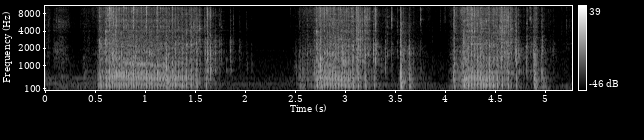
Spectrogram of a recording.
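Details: Echo two-stroke blower, four-month-old aftermarket carburetor, low-speed screw turned out a quarter turn: surges in three short bursts, each sagging and dying; debris particle later found floating by the needle valve, thought to be plugging a port.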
